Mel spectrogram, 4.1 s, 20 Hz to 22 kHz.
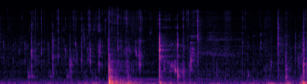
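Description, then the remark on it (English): Hot water is poured over already opened tea leaves for a roughly 20-second brewing, with a quiet trickle building into two sharper splashing bursts, then gentle dripping and settling liquid sounds. No one speaks. “So I'm going to go ahead and pour that same water in.”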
